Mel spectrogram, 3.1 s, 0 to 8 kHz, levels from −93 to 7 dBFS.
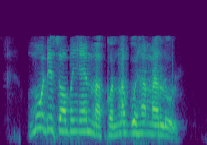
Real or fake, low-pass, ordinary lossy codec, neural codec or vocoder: fake; 7.2 kHz; AAC, 16 kbps; codec, 16 kHz, 4 kbps, X-Codec, HuBERT features, trained on general audio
